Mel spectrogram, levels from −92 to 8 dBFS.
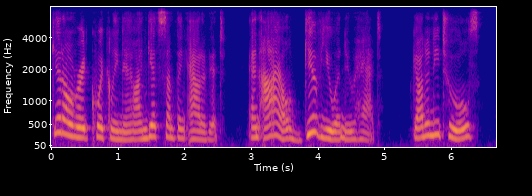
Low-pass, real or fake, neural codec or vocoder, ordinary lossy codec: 7.2 kHz; fake; vocoder, 44.1 kHz, 80 mel bands, Vocos; Opus, 32 kbps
